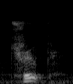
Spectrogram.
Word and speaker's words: Throop: readiness command that's rear Admirals troop and it's spelled Throop but it's troop and then deputy commandant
